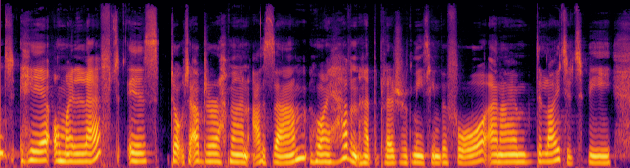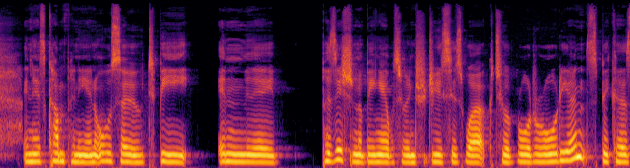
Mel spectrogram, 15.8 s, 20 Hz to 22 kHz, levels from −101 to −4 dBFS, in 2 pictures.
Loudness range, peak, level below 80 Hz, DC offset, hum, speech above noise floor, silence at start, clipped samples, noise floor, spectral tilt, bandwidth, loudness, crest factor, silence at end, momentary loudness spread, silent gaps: 1 LU; -2 dBFS; -58 dBFS; under 0.1%; none; 27 dB; 0 s; under 0.1%; -44 dBFS; -6.5 dB/octave; 16.5 kHz; -18 LUFS; 16 dB; 0 s; 6 LU; none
